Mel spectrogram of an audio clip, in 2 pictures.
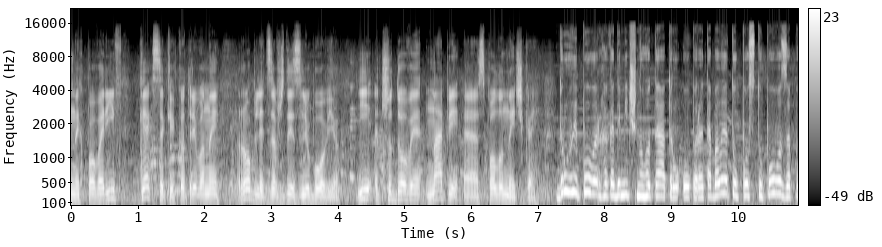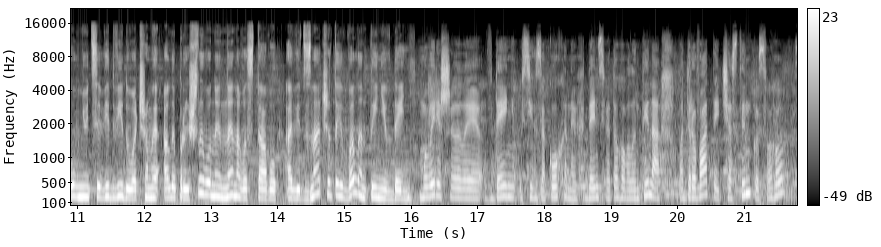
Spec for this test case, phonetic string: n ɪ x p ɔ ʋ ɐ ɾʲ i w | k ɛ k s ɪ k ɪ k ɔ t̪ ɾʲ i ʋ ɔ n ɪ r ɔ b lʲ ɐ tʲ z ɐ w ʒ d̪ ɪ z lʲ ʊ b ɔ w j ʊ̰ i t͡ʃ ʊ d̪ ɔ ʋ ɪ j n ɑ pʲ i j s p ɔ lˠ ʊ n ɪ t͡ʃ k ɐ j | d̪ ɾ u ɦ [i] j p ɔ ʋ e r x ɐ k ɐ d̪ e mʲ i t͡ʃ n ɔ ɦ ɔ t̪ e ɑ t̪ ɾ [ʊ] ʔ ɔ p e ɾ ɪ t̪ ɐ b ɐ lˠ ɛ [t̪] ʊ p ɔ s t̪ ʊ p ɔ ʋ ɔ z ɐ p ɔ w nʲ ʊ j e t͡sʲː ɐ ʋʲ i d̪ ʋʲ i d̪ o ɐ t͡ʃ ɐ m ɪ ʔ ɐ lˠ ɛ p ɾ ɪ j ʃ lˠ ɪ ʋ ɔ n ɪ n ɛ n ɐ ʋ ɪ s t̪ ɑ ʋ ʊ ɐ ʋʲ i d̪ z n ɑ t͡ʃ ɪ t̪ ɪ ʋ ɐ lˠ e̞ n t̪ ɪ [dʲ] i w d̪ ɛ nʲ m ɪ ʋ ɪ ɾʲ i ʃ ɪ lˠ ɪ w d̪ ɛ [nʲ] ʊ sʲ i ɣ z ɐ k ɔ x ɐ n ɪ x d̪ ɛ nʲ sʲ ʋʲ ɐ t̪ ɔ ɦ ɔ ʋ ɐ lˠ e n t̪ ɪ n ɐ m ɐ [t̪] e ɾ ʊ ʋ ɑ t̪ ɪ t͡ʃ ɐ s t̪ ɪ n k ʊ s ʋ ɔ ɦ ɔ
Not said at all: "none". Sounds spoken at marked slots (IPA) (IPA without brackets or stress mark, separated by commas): ɪ, ʊ, t̪, nʲ, nʲ, d̪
